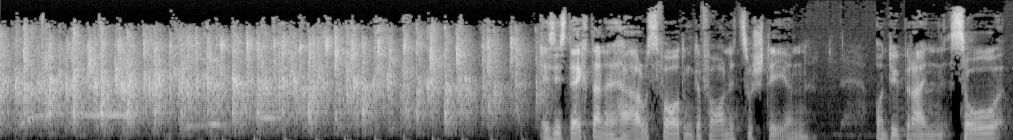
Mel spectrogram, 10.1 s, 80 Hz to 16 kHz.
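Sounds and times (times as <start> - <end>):
crowd applauding with dense clapping: 0.0 - 5.6
speech: 5.4 - 8.2, 8.8 - 10.1.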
